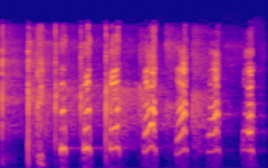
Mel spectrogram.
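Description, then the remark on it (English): One person clapping alone while sheltering in place, about nine moderately loud claps in a quick, fairly steady rhythm, with a light laughing voice mixed in among them. “But it's just me clapping since it's, we're still sheltering in place, isolating, whatever you want to call it.”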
